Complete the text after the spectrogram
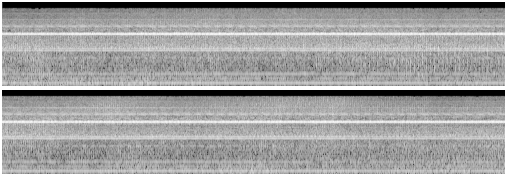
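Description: A motor hums steadily and loudly close by.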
